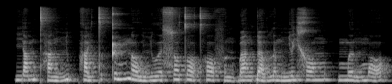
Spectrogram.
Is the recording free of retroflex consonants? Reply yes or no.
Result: no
